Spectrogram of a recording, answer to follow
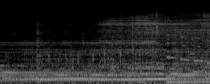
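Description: Background music with sustained chords, shifting to new notes near the end.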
